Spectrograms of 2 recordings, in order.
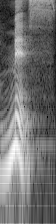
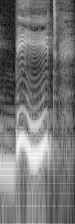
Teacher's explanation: em miss, a gente tem o I bem curtinho, miss. Já em beat, a gente tem esse som comprido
